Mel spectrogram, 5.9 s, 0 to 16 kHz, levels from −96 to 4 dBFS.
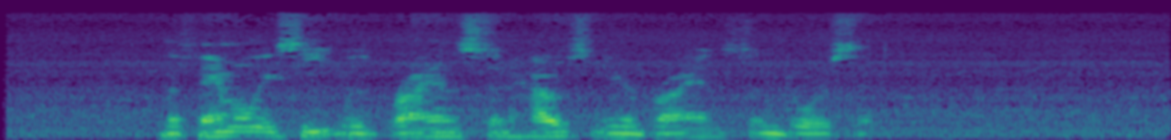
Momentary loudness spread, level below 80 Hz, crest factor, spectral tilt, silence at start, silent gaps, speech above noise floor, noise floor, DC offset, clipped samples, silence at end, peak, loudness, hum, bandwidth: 9 LU; -56 dBFS; 18 dB; -7.5 dB/octave; 0.8 s; none; 27 dB; -55 dBFS; under 0.1%; under 0.1%; 1.5 s; -10 dBFS; -28 LUFS; none; 11.5 kHz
